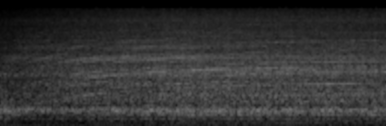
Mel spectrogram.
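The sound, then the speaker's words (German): A steady electric kitchen mixer whirs on its first speed setting, a continuous motor hum with a high, airy whine that holds an even pitch and volume throughout, with no voices. “Wie zum Beispiel eine Mikrowelle, ein Backofen, eine Waschmaschine, ein Radio, ein Toaster, Mixer.”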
